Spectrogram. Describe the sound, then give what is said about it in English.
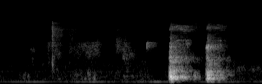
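Two sharp, harsh coughs in quick succession from someone who has been smoking weed, loud, preceded by a few softer throaty rasps and breaths, with a low steady hum underneath. “No, I got the contact cough.”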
